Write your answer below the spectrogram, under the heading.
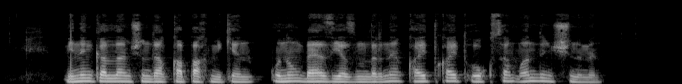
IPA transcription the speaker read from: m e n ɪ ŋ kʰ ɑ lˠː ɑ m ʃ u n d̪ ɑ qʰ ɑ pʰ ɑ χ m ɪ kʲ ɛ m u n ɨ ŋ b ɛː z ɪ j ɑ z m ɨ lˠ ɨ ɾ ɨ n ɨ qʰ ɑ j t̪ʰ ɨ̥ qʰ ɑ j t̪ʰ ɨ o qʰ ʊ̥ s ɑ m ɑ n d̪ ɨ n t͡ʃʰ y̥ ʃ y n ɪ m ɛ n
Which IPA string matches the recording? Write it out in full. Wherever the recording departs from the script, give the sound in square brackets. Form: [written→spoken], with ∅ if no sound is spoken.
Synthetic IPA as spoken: m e n ɪ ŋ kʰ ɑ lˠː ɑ m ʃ u n d̪ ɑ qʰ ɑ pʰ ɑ χ m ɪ kʲ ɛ [m→n] u n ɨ ŋ b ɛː z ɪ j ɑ z m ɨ lˠ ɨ ɾ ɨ n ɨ qʰ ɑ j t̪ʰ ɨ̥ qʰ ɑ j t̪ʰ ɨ o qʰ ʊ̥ s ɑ m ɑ n d̪ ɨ n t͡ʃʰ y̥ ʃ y n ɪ m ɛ n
